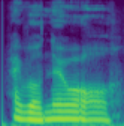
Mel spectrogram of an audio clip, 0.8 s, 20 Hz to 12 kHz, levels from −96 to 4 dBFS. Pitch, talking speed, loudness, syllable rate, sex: 150 Hz, 290 wpm, -15 LUFS, 6.0 syllables/s, female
